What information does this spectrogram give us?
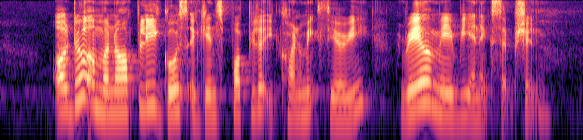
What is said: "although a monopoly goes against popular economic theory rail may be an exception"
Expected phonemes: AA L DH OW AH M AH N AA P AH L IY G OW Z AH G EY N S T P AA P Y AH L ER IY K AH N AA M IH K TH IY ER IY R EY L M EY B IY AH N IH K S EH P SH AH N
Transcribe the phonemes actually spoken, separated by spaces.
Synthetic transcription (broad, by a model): AA L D OW AH M AH N AA P AH L IY G OW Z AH G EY N S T P AA P Y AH L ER IY K AH N AA M IH K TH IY ER IY R EY L M EY B IY AH N IH K S EH P SH AH N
